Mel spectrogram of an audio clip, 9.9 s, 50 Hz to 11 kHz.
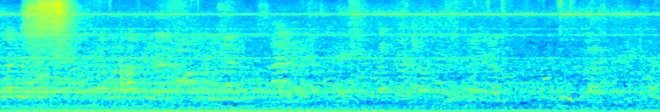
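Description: The 17641 Narkher Intercity Express departs Dharmabad station with a steady, loud, continuous rumble of wheels and carriages that barely changes for the whole stretch.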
